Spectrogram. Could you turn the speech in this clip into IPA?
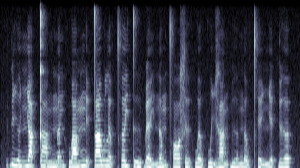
ɗi̤˨˩ə̯ɲa˨˩k̚t̪a̤˨˩ŋ nə˧nhwa˨˦m ŋḛ˧˨t̪a˧wlə̰˧˨w t̪ʰə˧jt̪ɨ̤˨˩ɓɛ˧˩jnə˨˦m t̪ʰɔ˨˦sɨ˧˩ hwə˧˩wkwḭ˧˨ɣa˧˩ŋɓɨ̤˨˩ə̯ ŋə˧˩w t̪ʰe˧˩ɲe˨˩t̚ɗɨ˧ə̯

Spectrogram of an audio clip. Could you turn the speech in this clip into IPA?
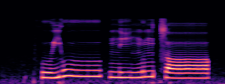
pʰuː˨˥jwuː˥ | n̪iː˧ ŋʊ˥ŋt͡sɔː˧

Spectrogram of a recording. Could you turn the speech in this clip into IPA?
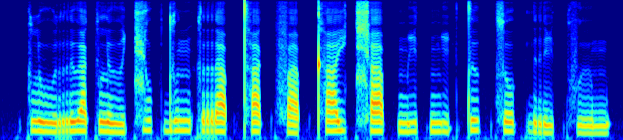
kluː˨˩rɯ˧a̯klɯː˩˦ t͡ɕu˥˩k̚du˥˩n kra˦˥p̚tʰa˦˥k̚ fa˨˩p̚kʰa˥˩j t͡ɕʰa˥˩p̚mi˦˥t̚ŋi˦˥ʔ tɯ˥˩k̚so˦˥k̚ri˨˩t̚ fɯː˧m

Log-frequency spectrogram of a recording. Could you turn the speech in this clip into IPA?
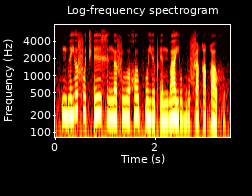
mbejə fot͡ʃʼɪːxɪ ŋœfuːχu pʼujɪpʼe mbajubu feqeqox

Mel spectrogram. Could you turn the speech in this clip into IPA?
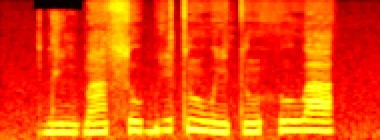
dĩ˨ɡ͡bã˨˦ su˧bi˦tũ˦˨wĩ˨ tũ˨˦hu˦wa˦

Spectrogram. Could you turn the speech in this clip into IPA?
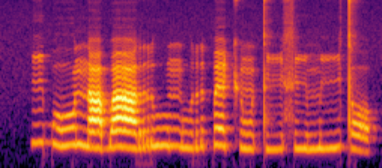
i˦ɓoː˨˦ na˨baː˦˨ruː˦ muː˨rpɛ˦ t͡ʃũ˨tiː˨ siː˨miː˨˦tɔ˨

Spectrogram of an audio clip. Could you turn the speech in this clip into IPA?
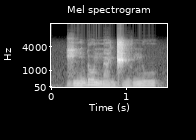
ɣĩ˧ɗo˦nã˨ d͡ʒɨ˨lnu˦

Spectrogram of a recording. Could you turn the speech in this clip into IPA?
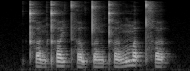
kʰɐ˨˩n kʰɐ˧jt̪ʰɐ˨˩wt̪ɐ˨ŋ kʰɐ˨˥ŋmɐ˥p̚ t͡sʰɐ˧k̚

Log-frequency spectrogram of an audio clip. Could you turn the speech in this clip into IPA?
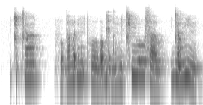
t͡ɕʊ˦ʔt͡ɕã˦ | θo˨ɡä˦mɛ˦ʔmũ˦ pʰo˨ʊ̯wɔ̰˦˨ ɡe˨dũ˨ mḭ˦˨t͡ɕʰĩ˦lo˦ʊ̯sa˨ʊ̯ | d͡ʑã˦˨lĩ˦ jĩ˨

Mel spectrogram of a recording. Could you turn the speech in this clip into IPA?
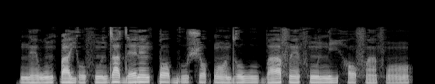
nɛ̃˨ wũ˨˦k͡pa˧jo˨fũ˨˦ da˦˨dɛ˨˦ ɾɛ̃˦k͡pɔ˦˨bu˧ʃɔ˧ k͡pɔ̃˧do˦wu˦˨ ba˨˦ fɛ̃˧fũ˧ ni˦hɔ˧ fã˨fɔ̃˨˦

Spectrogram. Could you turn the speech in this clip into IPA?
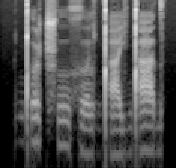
ǃʼʊ˦ ʈ͡ʂʰu˦xʊ˨l ǃʼa˨jǃʼa˦d

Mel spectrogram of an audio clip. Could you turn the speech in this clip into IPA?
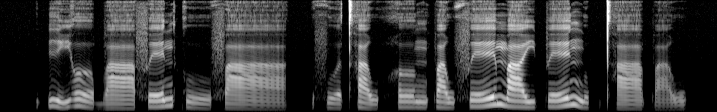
ʔi˥˨jɤː˥˨ baː˩feː˧˥nkuː˧˩ faː˧˩ | fu˩ə̯t̪ʰa˧˩w hɤː˧ŋpa˧w feː˧˥ma˧jpeː˧˥ ŋu˧˥p̚t̪ʰaː˧pa˩˧w

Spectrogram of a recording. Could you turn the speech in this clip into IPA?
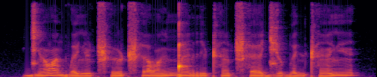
d͡ʑĩlˠẽbwɛlʲɛ̃ ʈ͡ʂʰøʈ͡ʂʰe lˠĩŋ͡ǃɛ̃riʈʰɛ̃ ʈ͡ʂʰɛd͡ʑøbɛnʲ ʈʰɛ̃lʲẽ

